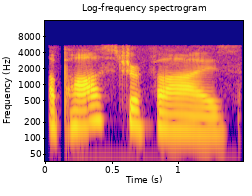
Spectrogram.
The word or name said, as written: apostrophize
